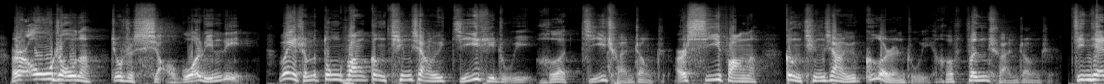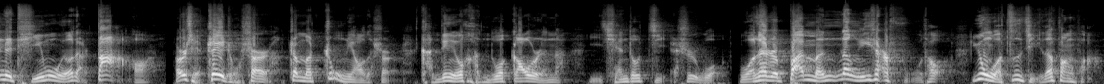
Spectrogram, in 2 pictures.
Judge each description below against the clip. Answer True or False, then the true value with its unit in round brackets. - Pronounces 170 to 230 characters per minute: False (270 characters per minute)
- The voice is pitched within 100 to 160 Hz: False (175 Hz)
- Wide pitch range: True (8.6 semitones)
